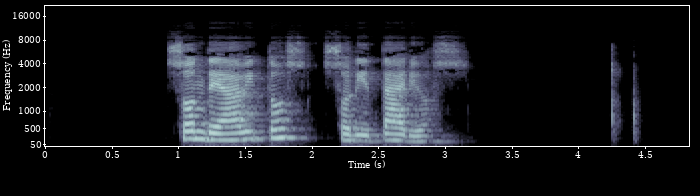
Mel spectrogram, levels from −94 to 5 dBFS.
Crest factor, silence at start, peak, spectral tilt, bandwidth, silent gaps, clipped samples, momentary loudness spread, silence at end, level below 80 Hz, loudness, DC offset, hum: 22 dB; 0.9 s; -2 dBFS; -3 dB/octave; 9.4 kHz; none; under 0.1%; 16 LU; 1.7 s; -66 dBFS; -18 LUFS; under 0.1%; none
